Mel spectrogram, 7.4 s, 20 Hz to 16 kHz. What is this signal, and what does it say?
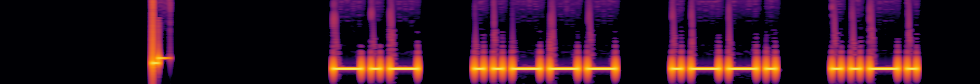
Morse code, heard as a keyed tone, about 17 wpm, spaced as for 12 wpm, 700 Hz. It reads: K2PF
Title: USA Call Signs - 4 Characters - 2x Character Spacing - 17wpm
